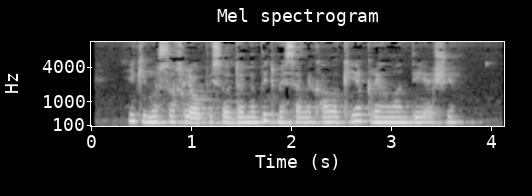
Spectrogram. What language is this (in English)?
Georgian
